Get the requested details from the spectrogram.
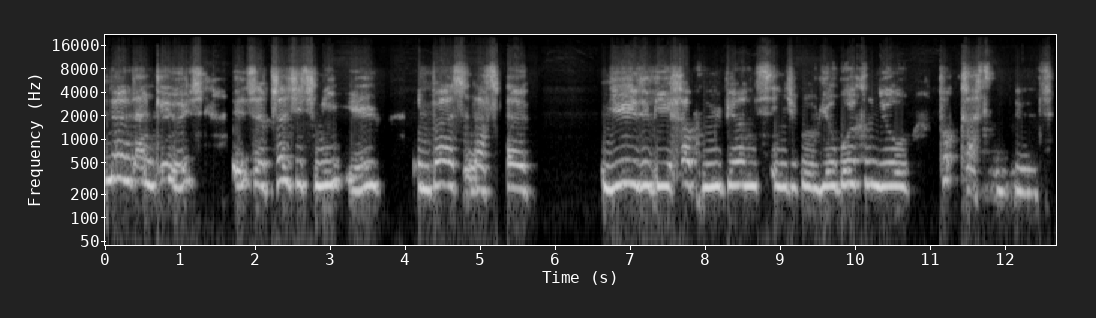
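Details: Dysarthria in an adult woman with cerebral palsy, which is stated to affect her voice; she says her disability is audible as soon as she speaks.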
